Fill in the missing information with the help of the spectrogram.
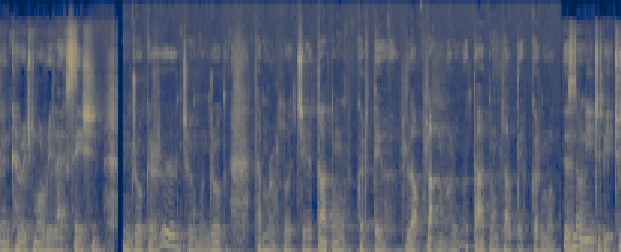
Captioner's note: giving oral transmission in Tibetan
